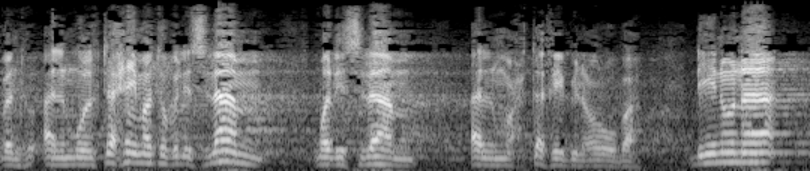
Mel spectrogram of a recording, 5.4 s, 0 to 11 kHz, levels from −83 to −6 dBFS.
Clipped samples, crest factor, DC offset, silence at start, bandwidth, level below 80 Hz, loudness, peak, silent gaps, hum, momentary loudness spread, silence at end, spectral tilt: under 0.1%; 18 dB; under 0.1%; 0 s; 11 kHz; -64 dBFS; -14 LUFS; 0 dBFS; none; none; 17 LU; 0 s; -0.5 dB/octave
